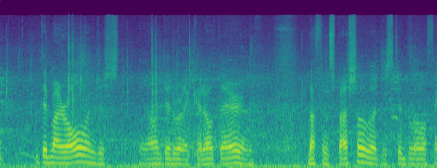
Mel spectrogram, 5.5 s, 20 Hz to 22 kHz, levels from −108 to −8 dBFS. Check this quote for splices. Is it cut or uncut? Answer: cut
